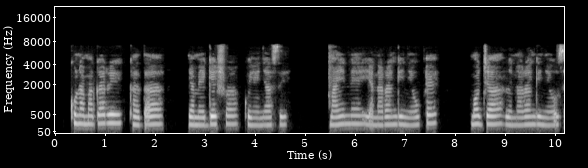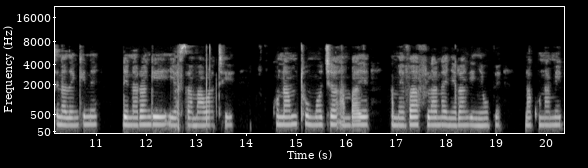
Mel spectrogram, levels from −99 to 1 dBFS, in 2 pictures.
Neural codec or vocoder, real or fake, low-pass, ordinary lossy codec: none; real; 7.2 kHz; AAC, 48 kbps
